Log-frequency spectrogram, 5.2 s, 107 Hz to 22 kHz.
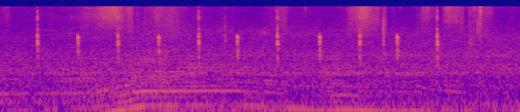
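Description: Volvo S60 T6's four-cylinder engine heard from inside the cabin under hard acceleration: the engine note jumps up in pitch about a second in and holds high, easing slightly near the end. A light regular ticking, about two and a half a second, runs along with it.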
